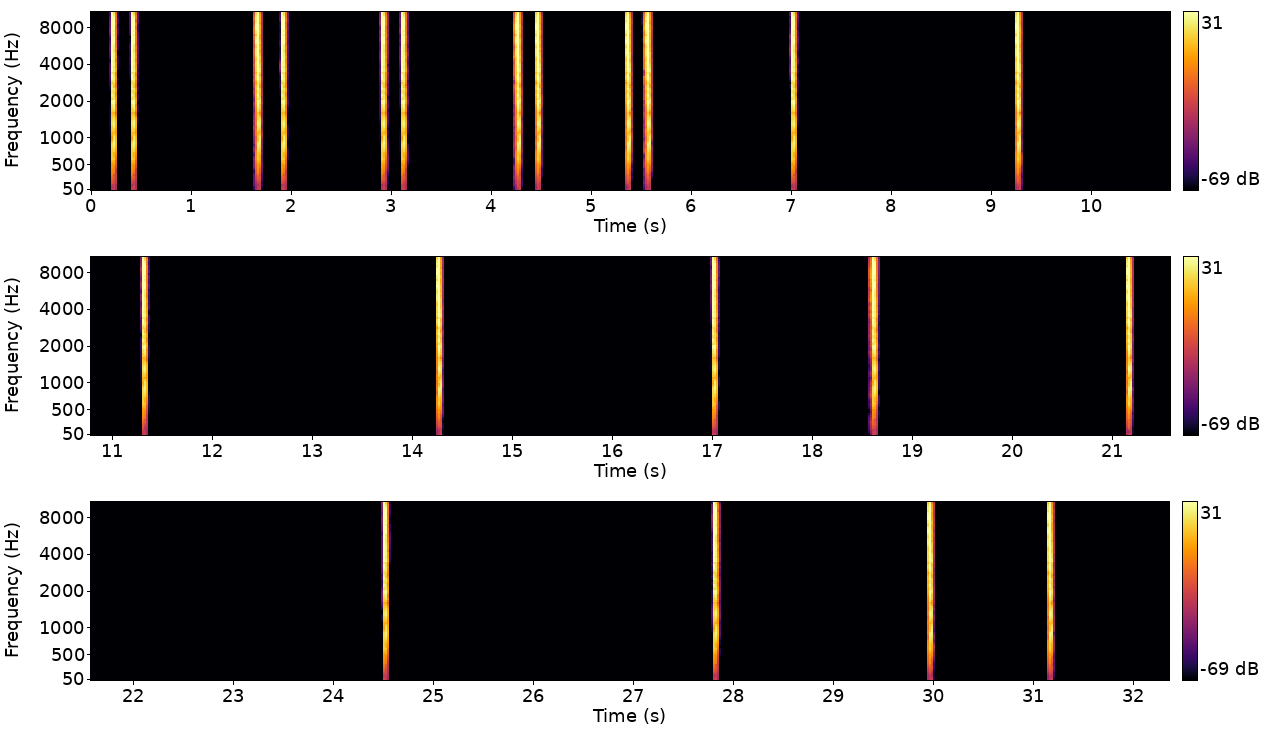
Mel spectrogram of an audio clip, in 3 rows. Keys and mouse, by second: 1.3 click, 5.9 click, 10.3 click, 13.4 click, 14.4 Delete, 15.9 click, 17.1 click, 19.9 click, 20.9 click, 21.9 click, 22.9 click, 23.9 click, 29.9 click.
